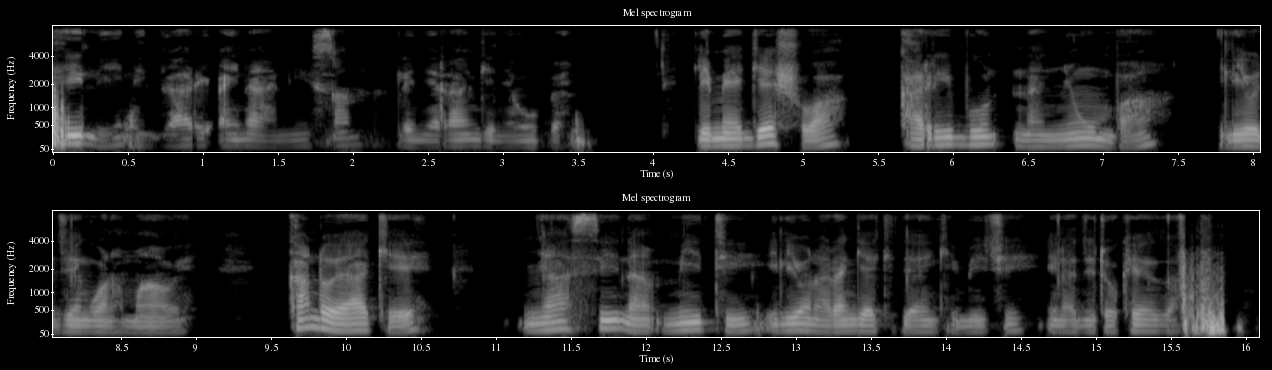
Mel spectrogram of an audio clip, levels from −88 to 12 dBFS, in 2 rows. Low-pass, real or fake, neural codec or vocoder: 7.2 kHz; real; none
